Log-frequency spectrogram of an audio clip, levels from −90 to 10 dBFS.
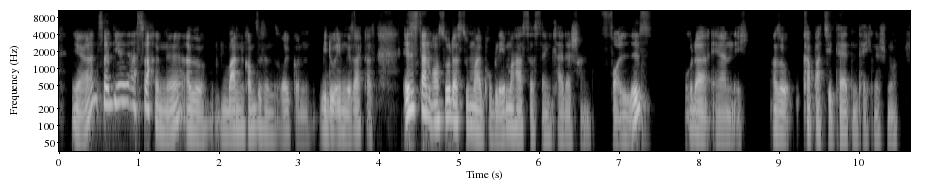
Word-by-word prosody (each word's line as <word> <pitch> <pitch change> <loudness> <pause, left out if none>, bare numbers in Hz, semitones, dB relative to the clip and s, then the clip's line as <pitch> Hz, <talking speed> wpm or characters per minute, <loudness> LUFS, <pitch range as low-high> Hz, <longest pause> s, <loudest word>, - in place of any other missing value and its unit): Ja, - - 0
so 240 -4 +5
die, 255 +2 +2
äh, 265 -4 +2
Sache, 195 - +1
ne? 95 +1 0
Also, 90 -2 0
wann 95 0 +1
kommt 95 +1 -3
es 100 - -6
denn 85 -2 -8
zurück? 90 +2 -6
Und 80 -1 -11
wie 95 0 -2
du 95 - +2
eben 90 0 -1
gesagt 95 +2 -2
hast - - -8 0.3
ist - - +10
es 205 - -2
dann 175 - +6
auch 120 - +3
so, 145 +4 +5
dass 125 -2 +4
du 110 - -3
mal 95 -5 +2
Probleme 105 -1 -1
hast, 90 -1 -3
dass 90 - -8
dein 80 0 -9
Kleiderschrank 80 -1 -8
voll - - -5
ist - - +3 0.4
oder - - 0
eher 80 -1 -8
nicht? 80 - -12 0.2
Also - - -1
Kapazitäten - - -3
technisch - - -13
nur. - - -11
95 Hz, 225 wpm, -26 LUFS, 90-125 Hz, 0.4 s, ist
